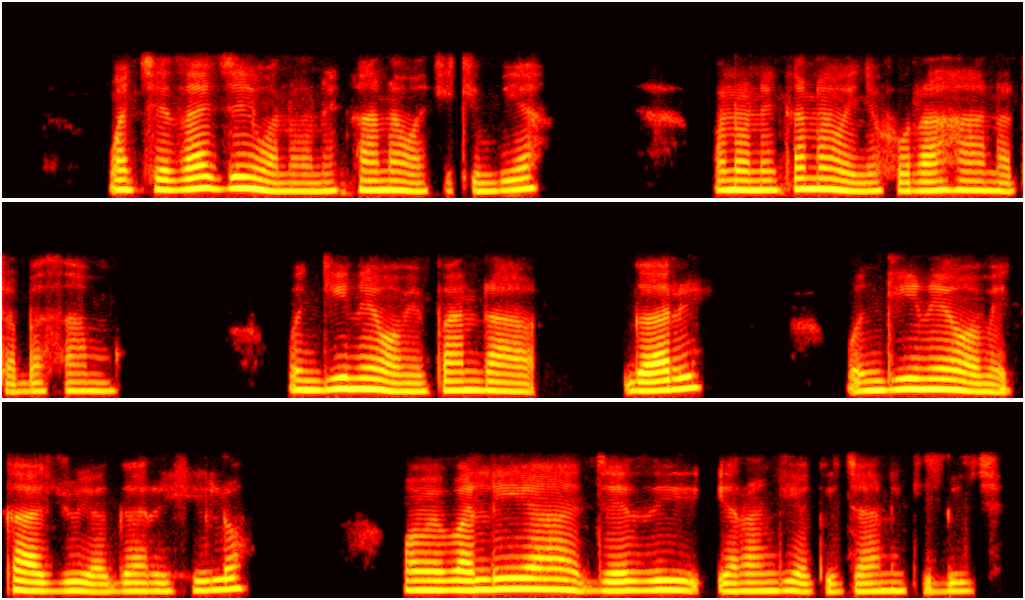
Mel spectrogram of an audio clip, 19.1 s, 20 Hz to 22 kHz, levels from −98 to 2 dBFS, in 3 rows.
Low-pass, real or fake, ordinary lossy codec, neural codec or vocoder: 7.2 kHz; real; Opus, 16 kbps; none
